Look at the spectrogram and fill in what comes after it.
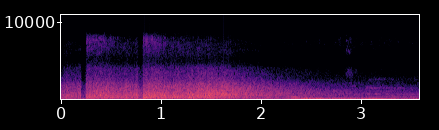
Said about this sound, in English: It means that they're a lot more frightened. Like, they can hear bombs going off, they can hear weapons.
